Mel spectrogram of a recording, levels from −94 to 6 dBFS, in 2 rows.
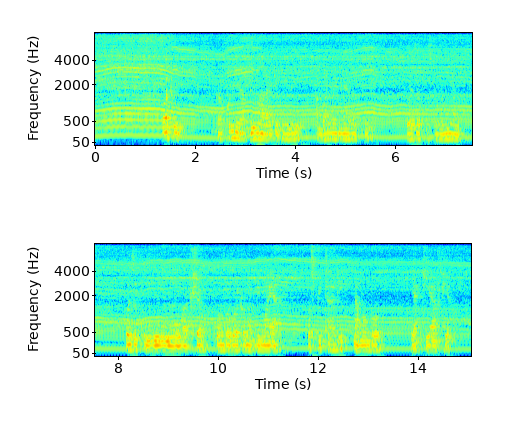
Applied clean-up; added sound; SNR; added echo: none; Sawing / Engine; 2 dB; reverberation time 0.7 s.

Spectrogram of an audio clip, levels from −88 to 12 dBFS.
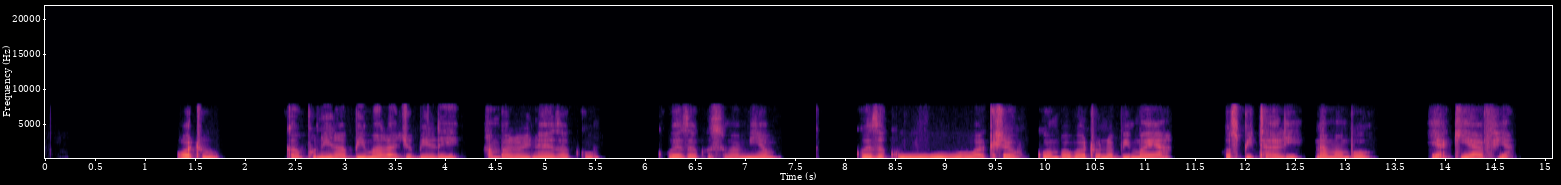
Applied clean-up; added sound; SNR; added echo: none; none; none; none.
